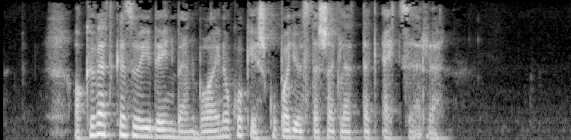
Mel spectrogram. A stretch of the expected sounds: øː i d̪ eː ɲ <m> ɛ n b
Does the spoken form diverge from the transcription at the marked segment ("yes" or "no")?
yes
